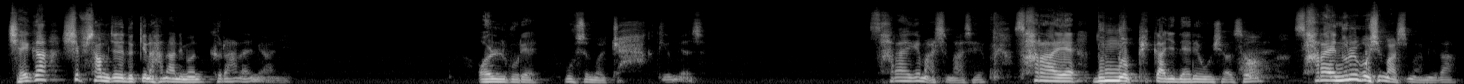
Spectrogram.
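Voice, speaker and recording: A middle-aged man preaching a Sunday sermon as pastor, often dropping into gentle quoted speech and then rising loud again. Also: mid-range voice, expressive, normal speed, husky. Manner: acts out gentle quoted speech, swings between soft and loud.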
